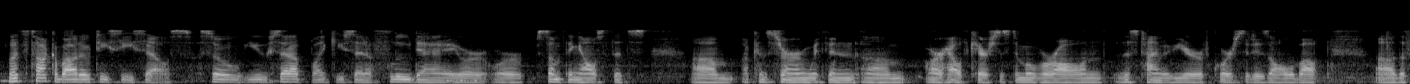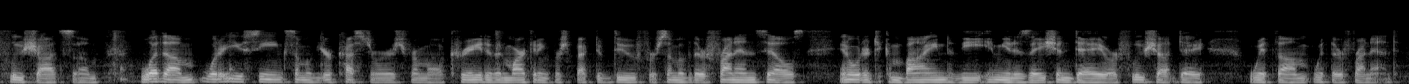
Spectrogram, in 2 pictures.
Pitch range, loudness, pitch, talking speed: 95-110 Hz, -26 LUFS, 100 Hz, 185 wpm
